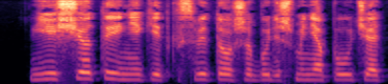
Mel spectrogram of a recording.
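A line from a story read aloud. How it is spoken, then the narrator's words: Grumbling. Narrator (Russian): проворчал Влас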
